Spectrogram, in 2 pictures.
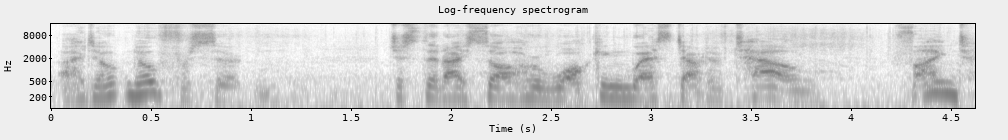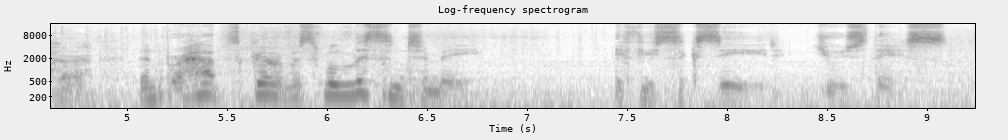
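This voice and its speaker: Calm, cryptic lizard-folk mystic, noisy backdrop. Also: male voice, fairly high pitch, creaky. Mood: earnest. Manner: measured, cryptic, proverb-like speech. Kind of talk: fantasy video game voice acting.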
